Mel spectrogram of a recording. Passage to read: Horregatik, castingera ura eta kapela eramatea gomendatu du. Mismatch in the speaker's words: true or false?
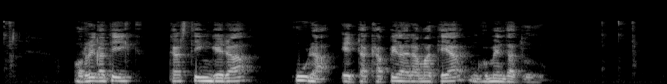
false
